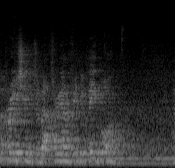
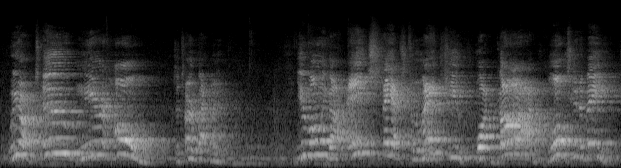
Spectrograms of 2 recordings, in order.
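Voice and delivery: slow, emphatic preacher's delivery, swelling louder; fervent preaching; 7 semitones higher, 10 dB louder, slower than usual. Acted. Preacher urging the congregation not to turn back, fervent preaching. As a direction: stretch the key words with full-force conviction.

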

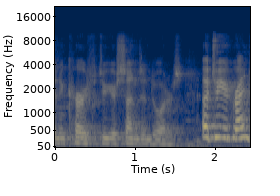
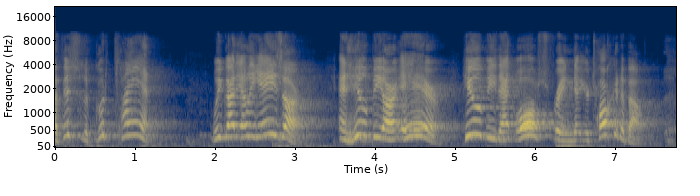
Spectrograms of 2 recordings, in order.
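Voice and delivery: higher, louder pitch to God; pleading Abraham; 7 semitones higher, 6 dB louder than usual. Acted. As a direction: sell the plan eagerly to the Lord. Voices Abraham pitching his plan.

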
